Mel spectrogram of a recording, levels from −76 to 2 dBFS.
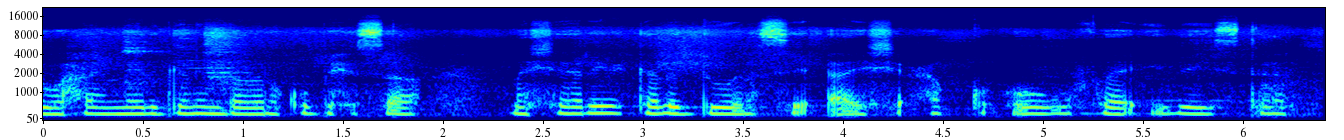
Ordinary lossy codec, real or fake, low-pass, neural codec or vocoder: none; real; none; none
